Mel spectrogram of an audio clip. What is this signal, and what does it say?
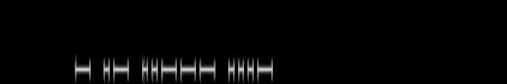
Morse code, heard as a keyed tone, about 25 wpm, 700 Hz. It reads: TA2V
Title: DXCC-100 Call Signs - 4 Characters - Repeated 3x - 25wpm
